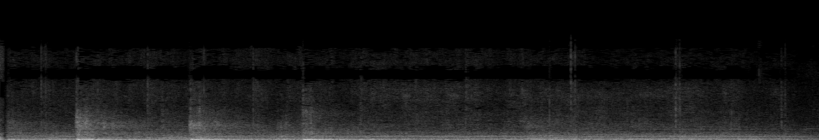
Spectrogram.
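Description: Three dull thumps in the first two and a half seconds over a steady hum with a thin constant tone, in a large gym hall.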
